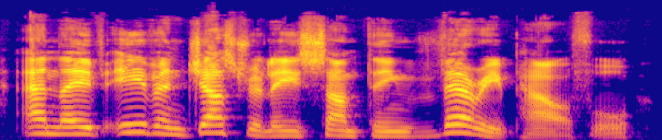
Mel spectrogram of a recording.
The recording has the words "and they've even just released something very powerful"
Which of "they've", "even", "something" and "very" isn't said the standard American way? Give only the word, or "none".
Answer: none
